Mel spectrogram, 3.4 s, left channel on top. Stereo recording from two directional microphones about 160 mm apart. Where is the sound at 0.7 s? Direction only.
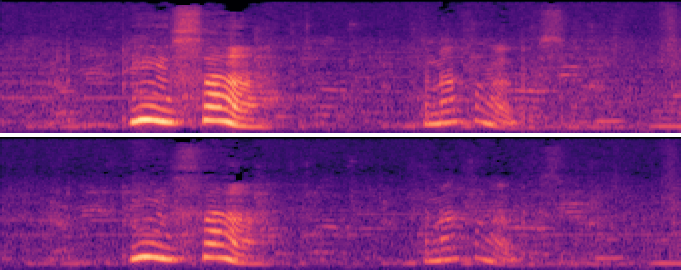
35° left (ahead or behind).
